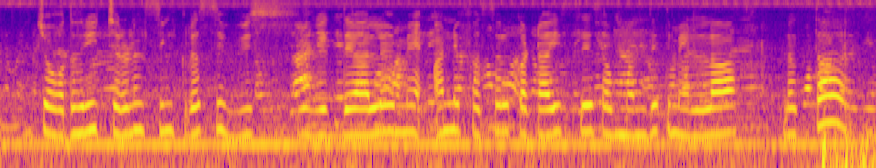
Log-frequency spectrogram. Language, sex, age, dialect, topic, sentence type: Hindi, female, 25-30, Awadhi Bundeli, agriculture, statement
